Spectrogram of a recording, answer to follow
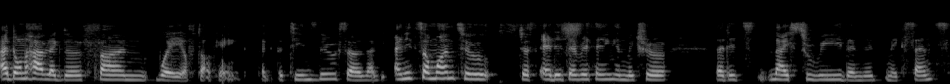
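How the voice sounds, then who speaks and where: A woman talks with a French accent. Her pitch sits fairly high. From France. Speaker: comic artist. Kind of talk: interview. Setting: live online show. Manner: halting.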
